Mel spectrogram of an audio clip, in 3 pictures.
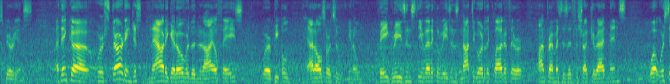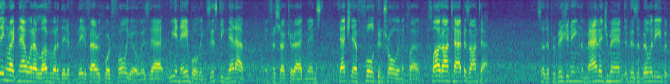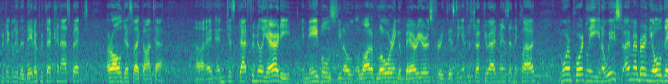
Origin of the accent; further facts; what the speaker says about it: Canada; as a Canadian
